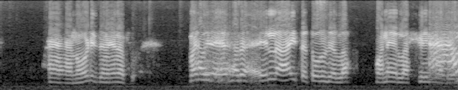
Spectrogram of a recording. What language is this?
Kannada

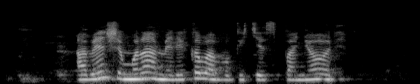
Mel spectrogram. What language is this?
Kinyarwanda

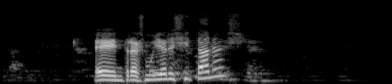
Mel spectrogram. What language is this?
Galician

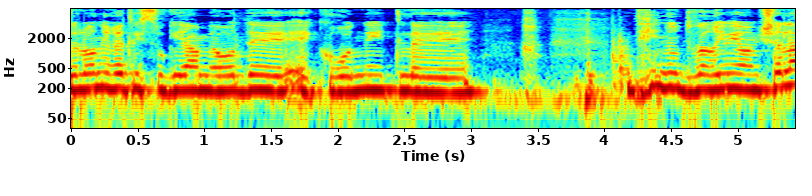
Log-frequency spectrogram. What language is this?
Hebrew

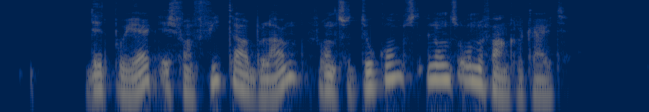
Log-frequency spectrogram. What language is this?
Dutch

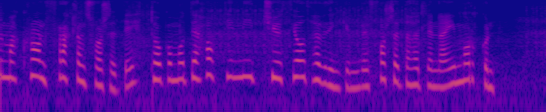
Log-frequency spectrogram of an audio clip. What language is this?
Icelandic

